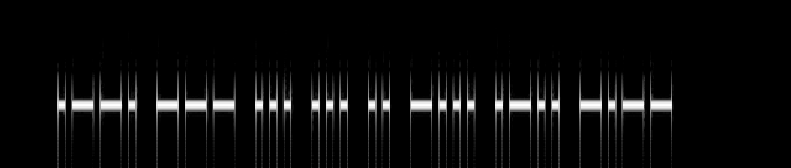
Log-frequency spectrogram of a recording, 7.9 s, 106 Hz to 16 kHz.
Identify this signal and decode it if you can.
Morse code, heard as a keyed tone, about 17 wpm, 700 Hz. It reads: POSSIBLY
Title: LY Suffix - Top 100 Words with Base Words 17wpm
